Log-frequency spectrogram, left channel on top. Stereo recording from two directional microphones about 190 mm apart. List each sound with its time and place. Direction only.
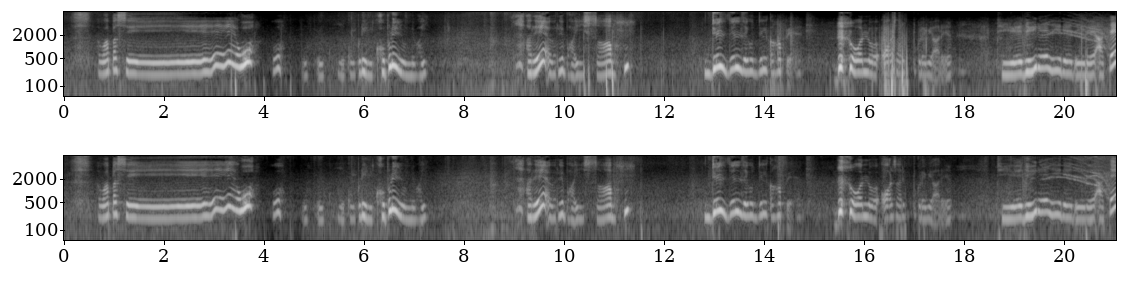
0.2 s a sound: centre (ahead or behind)
5.9 s speech: centre (ahead or behind)
9.0 s speech: 5° left (ahead or behind)
12.8 s speech: centre (ahead or behind)
15.5 s speech: 15° left (ahead or behind)
15.8 s speech: 5° right (ahead or behind)
18.7 s a sound: 10° right (ahead or behind)
19.2 s speech: 10° right (ahead or behind)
